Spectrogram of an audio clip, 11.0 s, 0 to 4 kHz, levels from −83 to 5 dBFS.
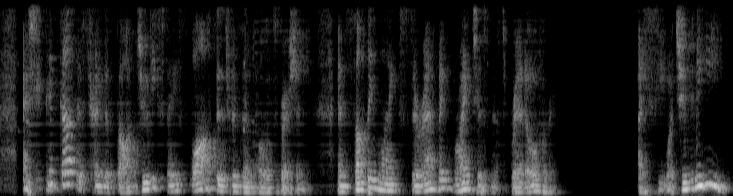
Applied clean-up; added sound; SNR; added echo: neural mask model DeepFilterNet 3.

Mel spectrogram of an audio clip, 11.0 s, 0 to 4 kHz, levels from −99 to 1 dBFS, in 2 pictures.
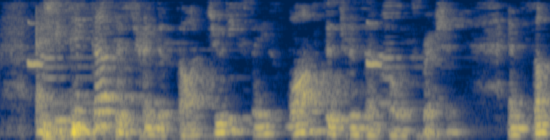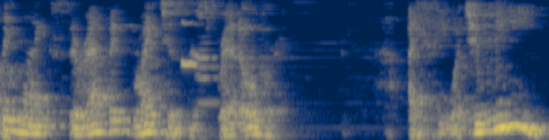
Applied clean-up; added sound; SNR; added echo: classical method WPE with log-MMSE.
